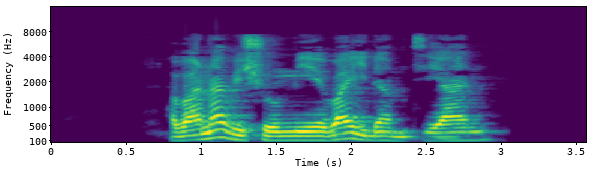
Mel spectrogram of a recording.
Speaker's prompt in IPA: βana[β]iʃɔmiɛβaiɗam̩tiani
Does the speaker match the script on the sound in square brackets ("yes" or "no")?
yes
